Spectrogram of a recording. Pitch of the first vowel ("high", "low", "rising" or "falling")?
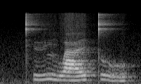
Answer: rising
